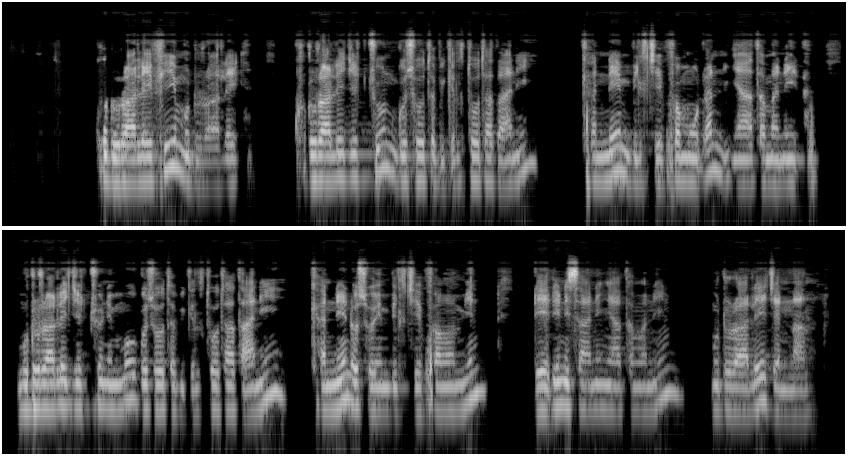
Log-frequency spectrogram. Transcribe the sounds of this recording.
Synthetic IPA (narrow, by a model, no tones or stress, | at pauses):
kʰʊd̪ʊɾaːle̞ːfɪmʊd̪ʊɾaːleː | kʰʊd̪ʊɾaːle̞ːd͡ʒɛt͡ʃːuːŋɡɔso̞ːt̪ɐbɪkʼɪlt̪oːt̪aːt̪ɐʔɐniː | kʰɐnːe̞ːnbɪlt͡ʃe̞ːfːɐmuːᶑaːnɲaːt̪ɐmɐniːᶑɐ̥ | mʊd̪ʊɾaːle̞ːd͡ʒɛt͡ʃːuːnɪmːo̞ːɡɔso̞ːt̪ɐbɪkʼɪlt̪o̞ːt̪aːt̪ɐʔɐniː | kʰɐnːe̞ːnɔsoːɪmbɪlt͡ʃe̞ːfːɐmɐmɪn | d̪̥e̞ːᶑɪnɪsaːniːɲaːt̪ɐmɐniːn | mʊd̪ʊɾaːle̞ːd͡ʒɛnːaːn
